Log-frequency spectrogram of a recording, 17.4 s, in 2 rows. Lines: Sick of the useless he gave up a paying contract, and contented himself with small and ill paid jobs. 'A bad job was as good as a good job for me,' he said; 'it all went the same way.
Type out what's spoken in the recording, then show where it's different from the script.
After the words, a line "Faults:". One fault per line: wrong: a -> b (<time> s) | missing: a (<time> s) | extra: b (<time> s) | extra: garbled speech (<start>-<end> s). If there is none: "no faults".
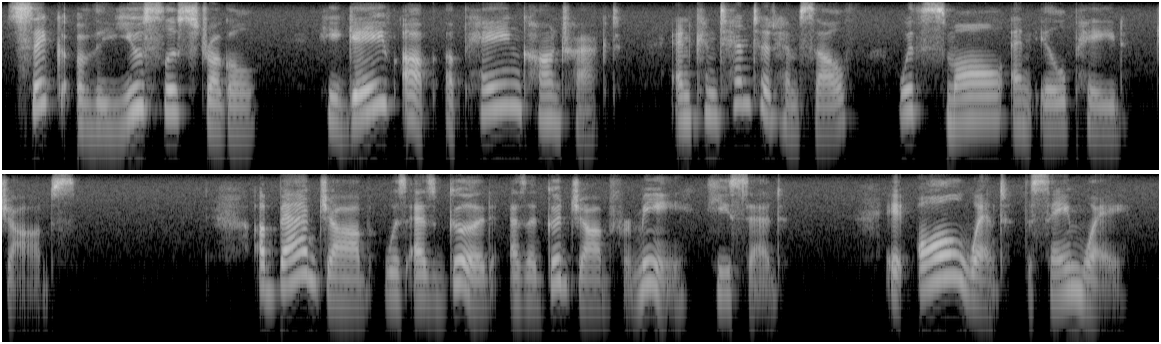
Sick of the useless struggle, he gave up a paying contract, and contented himself with small and ill paid jobs. 'A bad job was as good as a good job for me,' he said; 'it all went the same way.
Faults:
extra: struggle (1.4 s)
